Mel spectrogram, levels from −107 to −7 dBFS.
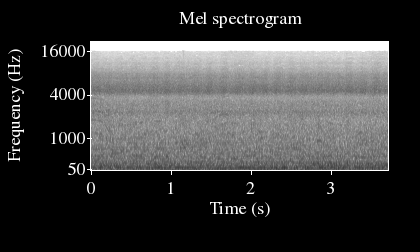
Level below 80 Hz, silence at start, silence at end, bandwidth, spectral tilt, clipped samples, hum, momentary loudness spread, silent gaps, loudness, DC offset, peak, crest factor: -46 dBFS; 0 s; 0 s; 16.5 kHz; -4 dB/octave; under 0.1%; none; 1 LU; none; -35 LUFS; under 0.1%; -22 dBFS; 14 dB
